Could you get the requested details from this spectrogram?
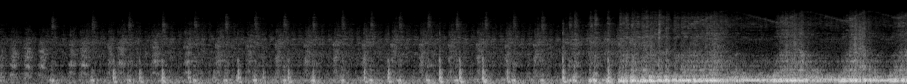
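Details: Audi TT after sitting 7 years: uneven chuffing pulses about four a second that stumble and surge, then revs catch and roar up; owner suspects bad gas; rough idle.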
